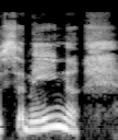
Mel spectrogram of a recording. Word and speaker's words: Samhain: Eh bien, donc bon, c'est le tirage, on va dire, d'Halloween du sabbat de Samhain. Moi, je le prononce comme ça.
